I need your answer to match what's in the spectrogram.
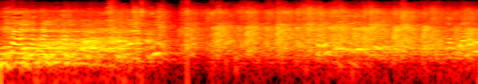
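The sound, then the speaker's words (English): A crowd applauds steadily, a dense wash of many hands clapping with some laughter and chatter mixed in, holding at a fairly loud, even level throughout. “So you guys don't need to clap.”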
